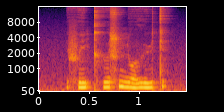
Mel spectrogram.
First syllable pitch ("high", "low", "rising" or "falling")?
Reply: rising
